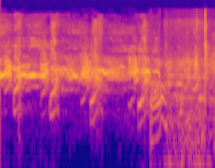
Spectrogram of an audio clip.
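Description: A person laughing in a quick run of short bursts.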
